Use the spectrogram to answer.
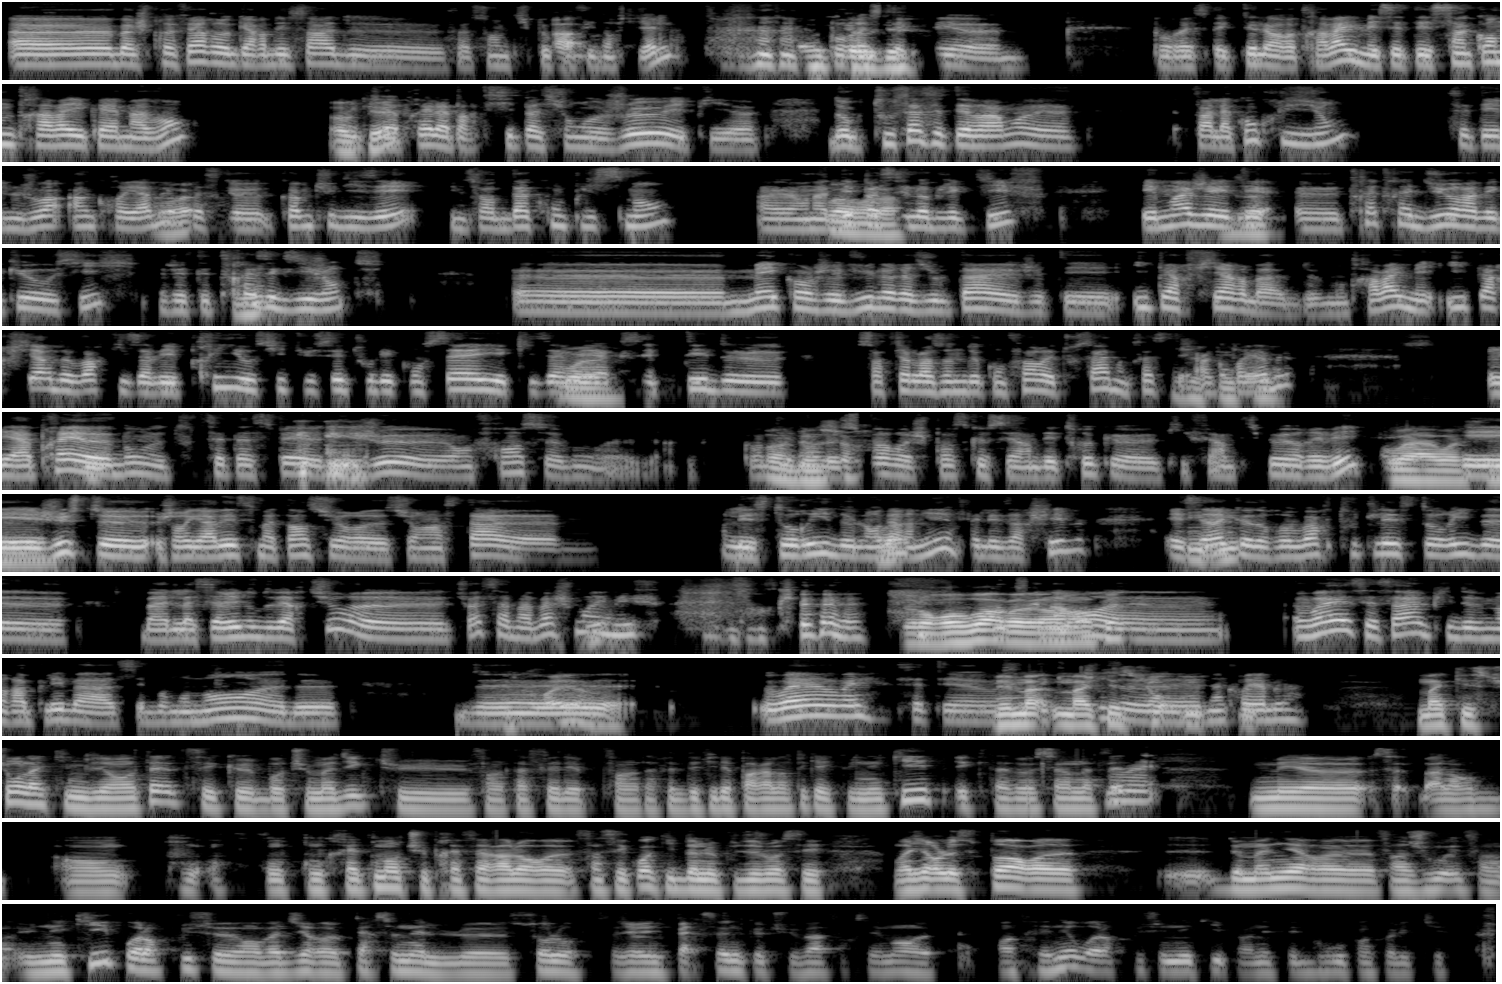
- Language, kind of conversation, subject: French, unstructured, Quelle est ta plus grande joie liée au sport ?
- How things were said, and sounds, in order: chuckle; stressed: "très"; drawn out: "heu"; stressed: "mais"; throat clearing; "d'ouverture" said as "d'oudverture"; laughing while speaking: "Donc heu"; other background noise; stressed: "personne"; tapping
